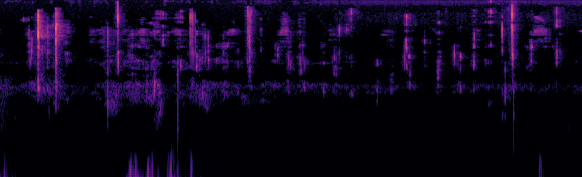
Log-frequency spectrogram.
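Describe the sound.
Crunchy chewing of green fennel: many moist, crisp bites and grinding mouth sounds come in irregular clusters, loudest near the start and then quieter and sparser, with no talking.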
